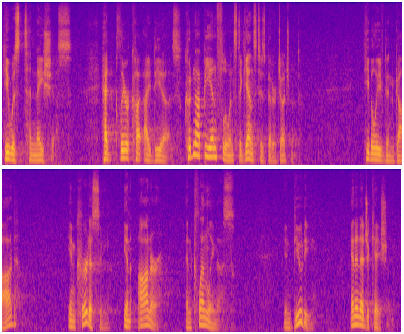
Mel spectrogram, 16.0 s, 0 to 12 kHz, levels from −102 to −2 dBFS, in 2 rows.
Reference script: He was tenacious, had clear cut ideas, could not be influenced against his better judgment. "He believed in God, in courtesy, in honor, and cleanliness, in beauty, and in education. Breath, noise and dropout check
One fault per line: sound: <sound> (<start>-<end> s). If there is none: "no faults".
no faults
